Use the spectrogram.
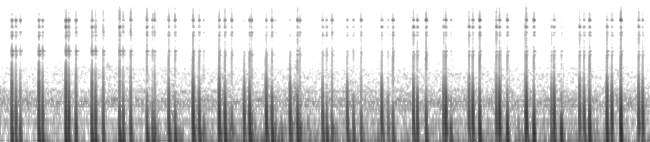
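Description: A hollow, apparently empty red speckled ceramic coffee mug with a logo is held in one hand beside the mic while the fingertips and nails of the other hand tap and scratch it. Dozens of quick, unevenly spaced taps land as dull low thuds topped with short, bright clicks that die away almost instantly, with faint scratching between them.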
